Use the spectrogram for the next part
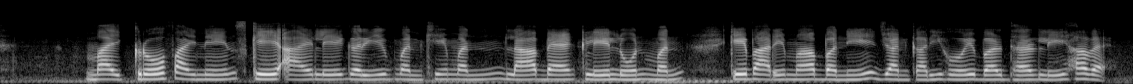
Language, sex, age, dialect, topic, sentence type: Chhattisgarhi, female, 25-30, Western/Budati/Khatahi, banking, statement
